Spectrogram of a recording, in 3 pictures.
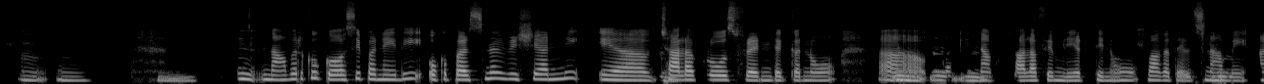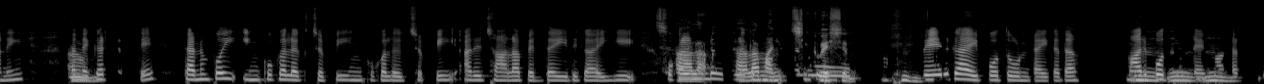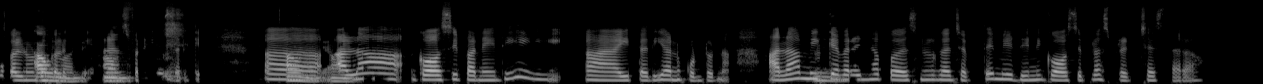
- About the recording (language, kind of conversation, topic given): Telugu, podcast, ఆఫీసు సంభాషణల్లో గాసిప్‌ను నియంత్రించడానికి మీ సలహా ఏమిటి?
- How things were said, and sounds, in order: in English: "గాసిప్"; in English: "పర్సనల్"; in English: "క్లోజ్ ఫ్రెండ్"; in English: "ఫెమిలియర్"; in English: "క్వషన్"; giggle; other background noise; in English: "గాసిప్"; in English: "పర్సనల్‌గా"; in English: "గాసిప్‌లా స్ప్రెడ్"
